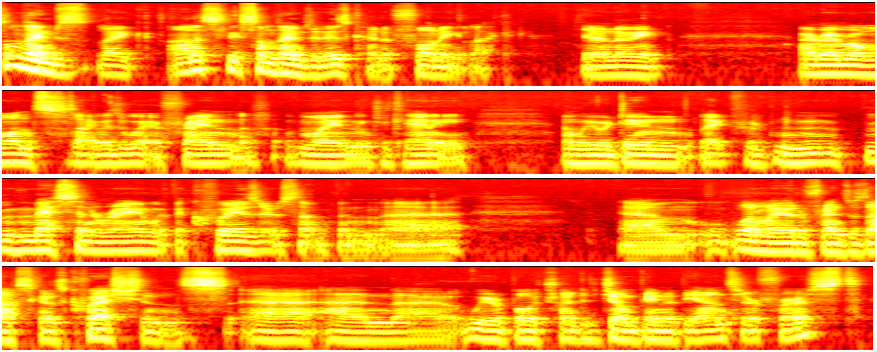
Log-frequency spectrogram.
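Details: Adult man with a stammer present for as long as a longtime friend has known him; stammering (stuttering).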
